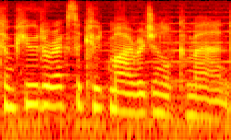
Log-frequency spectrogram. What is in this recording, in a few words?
computer execute, women; trek; tng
